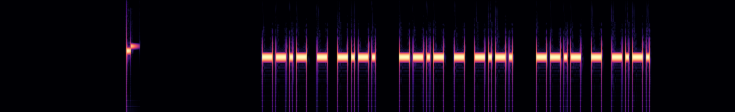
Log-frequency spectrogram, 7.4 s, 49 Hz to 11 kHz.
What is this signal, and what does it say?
Morse code, heard as a keyed tone, about 34 wpm, 700 Hz. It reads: QTC QTC QTC
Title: Q-Codes Repeated 3x 35wpm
